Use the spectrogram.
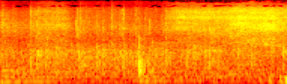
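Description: An audience claps steadily for the whole two seconds to welcome a guest speaker, an artist, to the stage: a dense, even patter of many hands with one brief higher-pitched whoop or cheer rising out of it partway through.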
